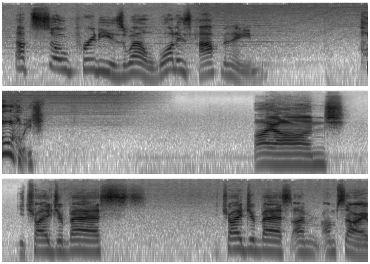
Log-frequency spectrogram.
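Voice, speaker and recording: A young man commenting on a video game he is playing, reacting with open excitement and emotion and recapping his progress. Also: fairly high pitch. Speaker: gaming YouTuber. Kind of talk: gameplay commentary and recap narration.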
